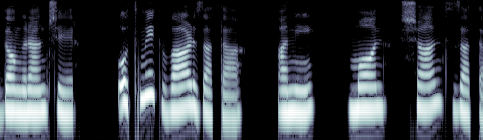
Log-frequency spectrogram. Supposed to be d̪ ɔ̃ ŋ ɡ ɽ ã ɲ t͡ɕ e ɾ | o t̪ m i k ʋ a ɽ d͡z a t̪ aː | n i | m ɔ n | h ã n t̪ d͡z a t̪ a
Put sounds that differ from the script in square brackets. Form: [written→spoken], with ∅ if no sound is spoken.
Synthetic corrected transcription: d̪ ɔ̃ ŋ ɡ [ɽ→ɾ] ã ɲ t͡ɕ e ɾ | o t̪ m i k ʋ a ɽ d͡z a t̪ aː | n i | m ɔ n | [h→ɕ] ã n t̪ d͡z a t̪ a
